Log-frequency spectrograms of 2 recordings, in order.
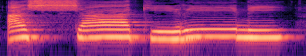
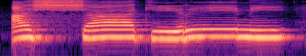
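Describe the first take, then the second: No difference in how they are said.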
